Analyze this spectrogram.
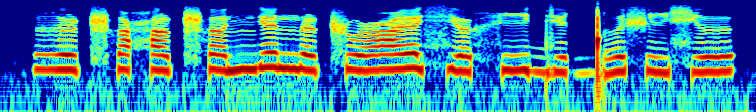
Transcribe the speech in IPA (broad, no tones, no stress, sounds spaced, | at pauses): ɣ ɘ ʈ͡ʂʰ ə ħ a ʈ͡ʂʰ ɜ nʲ ɛ n ɛ ʈ͡ʂ u ʕ ɛ sʲ œ x i dʲ e ɡ͡ǃ ə ʃ i ɕ ɘ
